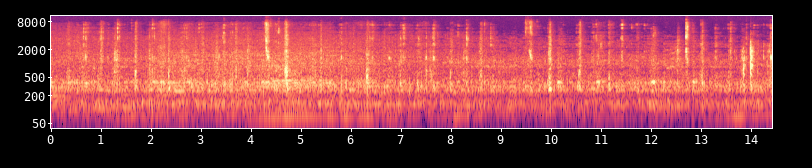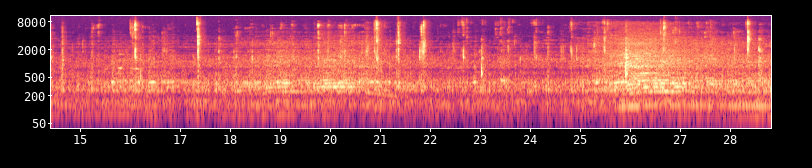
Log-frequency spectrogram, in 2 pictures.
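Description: Faint close-miked chewing of sushi, with many small sharp clicks and smacks scattered through it.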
